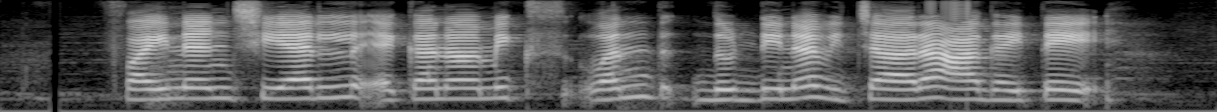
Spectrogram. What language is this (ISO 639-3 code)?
kan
